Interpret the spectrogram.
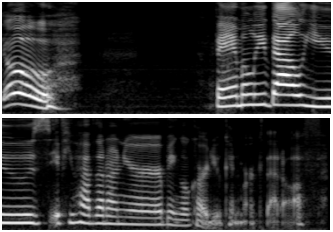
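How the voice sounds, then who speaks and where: A woman's voice: a little high, a little slow, a bit bright, clean tone. A woman streaming a casual reaction to a TV show, chatty and opinionated, with many fillers. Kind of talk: casual live reaction chat. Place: home room, at a standing desk.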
